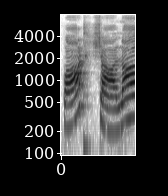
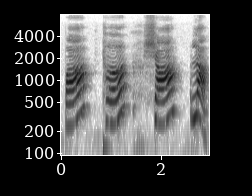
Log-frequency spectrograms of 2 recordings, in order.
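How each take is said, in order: First: पाठशाला said whole and firm; whole word. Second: पाठशाला drawn out very slowly; syllable by syllable. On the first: Teacher blending पाठशाला. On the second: Teacher sounding out पाठशाला. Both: Shown as a demonstration. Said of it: "ऐसे ही".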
